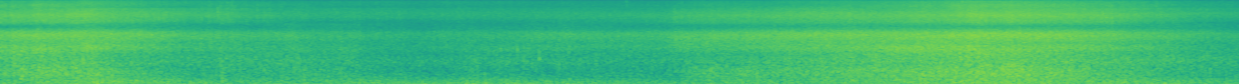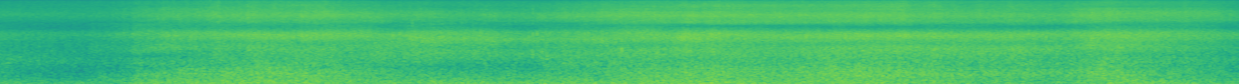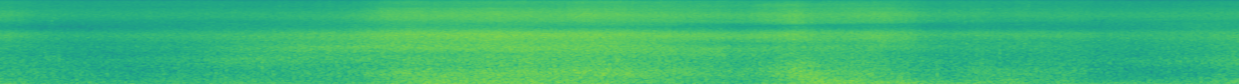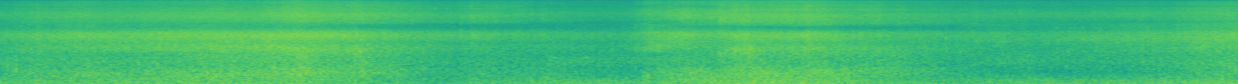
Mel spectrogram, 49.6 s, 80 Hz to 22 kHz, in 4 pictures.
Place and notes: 大武海濱公園, Dawu Township, Taitung County - Sound of the waves
Sound of the waves, traffic sound
Binaural recordings, Sony PCM D100+ Soundman OKM II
